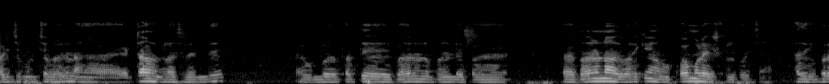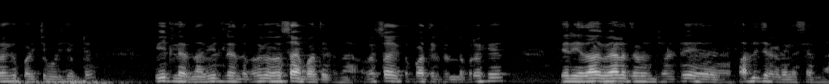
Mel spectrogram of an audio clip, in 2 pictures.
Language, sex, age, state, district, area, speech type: Tamil, male, 60+, Tamil Nadu, Nagapattinam, rural, spontaneous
